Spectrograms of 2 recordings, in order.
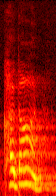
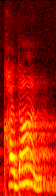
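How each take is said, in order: Both takes have the same delivery.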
